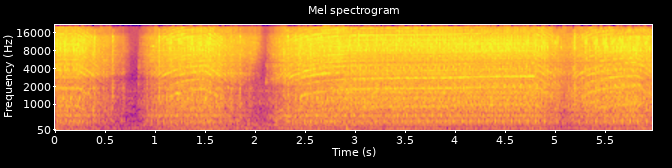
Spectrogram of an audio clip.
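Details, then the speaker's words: Singer 8280 sewing machine after repair, straight stitching on stretch fabric: quick steady chatter of needle strokes with brief pauses between runs, no knocking or binding; normal running. "이러면은 박음질이 잘 되기 때문에 직선 바느질, 늘어나는 옷감에 박음질을 했고, 이제 두꺼운 옷감에 박음질을 해봐야 되겠죠."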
